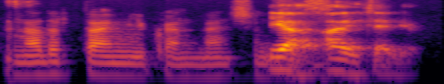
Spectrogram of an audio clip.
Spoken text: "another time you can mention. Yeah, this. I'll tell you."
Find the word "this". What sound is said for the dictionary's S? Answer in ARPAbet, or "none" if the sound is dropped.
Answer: none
